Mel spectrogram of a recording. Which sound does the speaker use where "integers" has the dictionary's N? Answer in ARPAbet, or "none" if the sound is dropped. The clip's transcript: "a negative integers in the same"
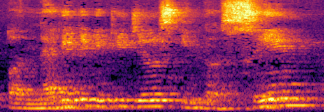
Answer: none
